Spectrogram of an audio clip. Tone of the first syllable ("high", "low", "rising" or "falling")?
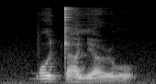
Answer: high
